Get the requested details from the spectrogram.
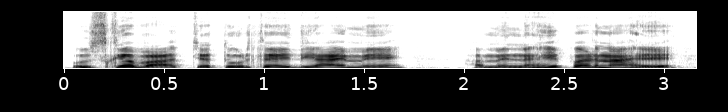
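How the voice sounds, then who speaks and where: Male teacher, high-pitched, dry close recording, methodical and repetitive. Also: moderate pace, pushed and bright, no echo. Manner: methodical, repeats points for students. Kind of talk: syllabus walkthrough lesson.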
